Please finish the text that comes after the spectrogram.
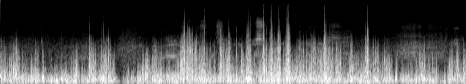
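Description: Gusty wind in Senj, Croatia buffets the microphone close up, rumbling and flapping in uneven bursts with a brief lull partway through.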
